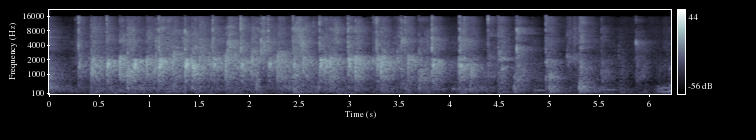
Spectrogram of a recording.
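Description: A small group applauding: steady hand clapping that thins to a few scattered claps near the end.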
